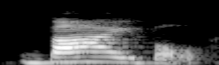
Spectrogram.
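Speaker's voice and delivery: "Bible" slowly drawn out as BAI-bol; correct AI vowel. Shown as a demonstration. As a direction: reveal "Bible" slowly with a clear AI. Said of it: "tem um A I ali depois do B". ("Bible" devagar, BÁI-bol)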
